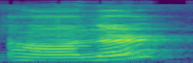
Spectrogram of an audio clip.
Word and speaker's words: honor: Quando o H é mudo, como our e honor, e honest, nós utilizamos o an, ok?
